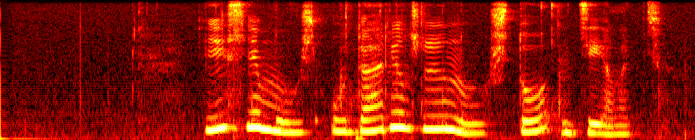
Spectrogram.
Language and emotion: Russian, neutral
